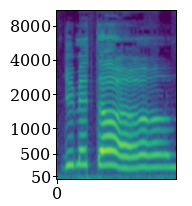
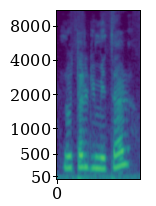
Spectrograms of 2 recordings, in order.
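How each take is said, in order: First: Very slow, louder drawn-out metal growl; imitating King. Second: Said in the usual way. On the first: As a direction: stretch the word like a metal singer. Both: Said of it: "comme dirait King".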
